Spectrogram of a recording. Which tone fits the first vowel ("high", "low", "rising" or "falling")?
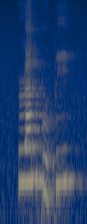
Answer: high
